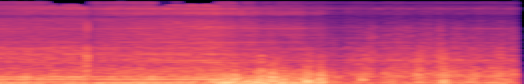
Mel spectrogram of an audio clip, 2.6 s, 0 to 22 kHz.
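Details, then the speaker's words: Walk-in cooler split system 3-phase compressor after failed 3-pole 40-amp contactor, windings 4.8/4.8/4.9 ohms, capacitor OK; restarts with low steady hum, no buzzing or clunking, refrigerant sight glass possibly low. Normal compressor running. "Now, it should start. Well, what do you know? Can you hear that? That's the compressor humming."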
